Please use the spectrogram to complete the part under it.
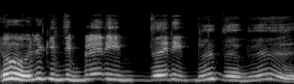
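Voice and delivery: mock British bloke. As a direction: ham up a cheeky English voice. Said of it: "How in the hell did bloody become a expression".

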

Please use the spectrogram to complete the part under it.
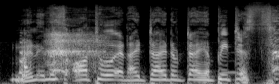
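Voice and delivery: high, laughing mock ad read; commercial spokesman voice. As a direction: ham up an old man in an ad. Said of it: "like the old dude on the commercials".

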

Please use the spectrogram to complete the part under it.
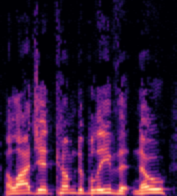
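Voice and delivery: ordinary delivery

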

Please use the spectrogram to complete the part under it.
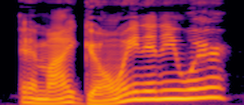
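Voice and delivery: put-on high wondering boy; a child, surprised; little boy voice. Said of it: "asked the child".

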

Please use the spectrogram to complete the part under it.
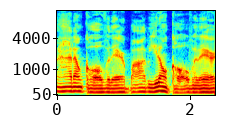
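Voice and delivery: lightly voiced old drinker warning his buddy; quiet old man. Old man at the picnic table warning his friend, low and hushed. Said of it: "And he goes".

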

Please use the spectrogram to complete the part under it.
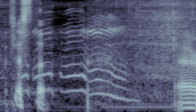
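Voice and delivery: very high, very slow squeaky doughboy; cartoon doughboy try. Shown as a demonstration. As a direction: stretch it out in a tiny dough voice. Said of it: "what's that voice?".

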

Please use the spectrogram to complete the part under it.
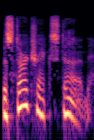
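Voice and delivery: slow, sultry, breathy reading; sexy breathy voice. Pretend. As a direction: read it like a seduction. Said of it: "read this in kind of a sexy, breathy voice".

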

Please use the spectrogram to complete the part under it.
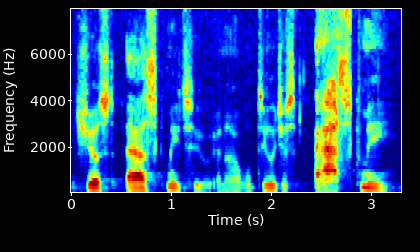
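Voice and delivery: reassuring. Retold or imitated. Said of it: "he kept reassuring me".

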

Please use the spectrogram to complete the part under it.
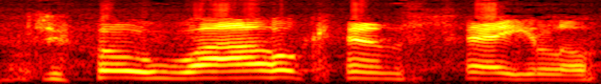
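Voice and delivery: very slow mock-English pronunciation; exaggerated English accent. Savouring the absurd guide pronunciation, exaggerated English accent. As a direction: drawl the name with English vowels. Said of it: "veramente fa abbastanza senso".

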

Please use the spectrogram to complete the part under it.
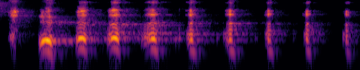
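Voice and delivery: a burst of high laughter at her own joke; high bright laugh. Real, not acted. Laughing at her own cheeky catchphrase, high laugh.

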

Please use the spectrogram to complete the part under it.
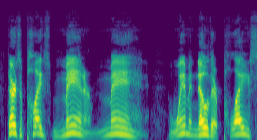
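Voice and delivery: slow imitation of a southern preacher; southern accent. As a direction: mimic a Southern US pastor, drawn out and preachy. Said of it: "you know, he had a southern accent".

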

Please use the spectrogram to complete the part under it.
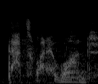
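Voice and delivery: hushed whisper of relief; whispered to himself. Retold or imitated. Telling the congregation his thought after confession, whispered. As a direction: breathe it out under your breath.

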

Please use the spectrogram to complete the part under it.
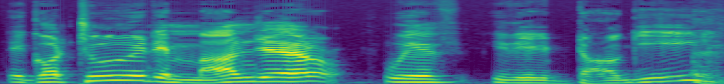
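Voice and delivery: put-on slow, high Indian-accented priest. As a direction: preach it slowly in an Indian accent. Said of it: "Father Philip put it something like this".

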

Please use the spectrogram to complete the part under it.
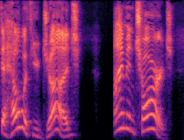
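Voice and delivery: high, haughty imitation of her defiance; mock arrogant defiance. Witness mocking the judge, haughty and defiant. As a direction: sneer it like you own the room. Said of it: "It's like".

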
